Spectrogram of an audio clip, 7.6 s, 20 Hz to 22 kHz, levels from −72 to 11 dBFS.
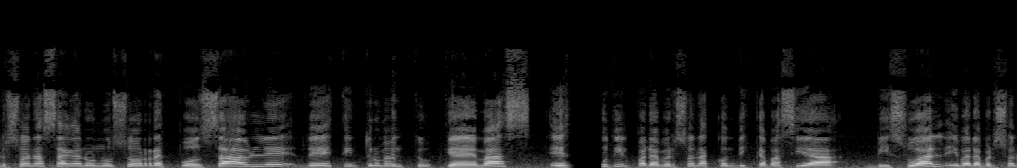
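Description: Two short bursts of packets arrived too late for the decoder, producing short concealed packet loss at 2.05–2.09 s (about 20 ms missing) and 2.89–2.95 s (about 40 ms missing). The receiver patched each gap by extending the preceding sound, so both spots come across as a brief smear or wobble before the real audio blends back in. A longer gap, likely a network dropout, follows at 4.25–4.53 s. About 260 ms of audio never gets played: the last sound is stretched into a fading buzz or hiss, then roughly 190 ms of near-silence remains before the audio resumes further on, with that section missing.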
